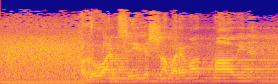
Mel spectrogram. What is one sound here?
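A middle-aged man speaks close by.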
